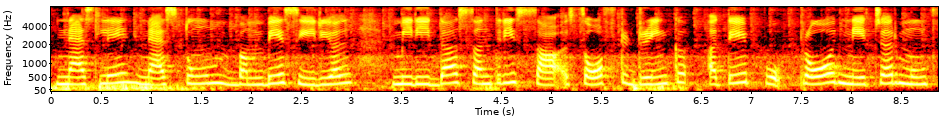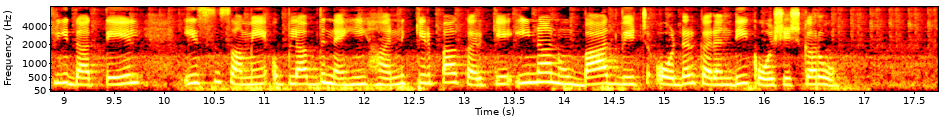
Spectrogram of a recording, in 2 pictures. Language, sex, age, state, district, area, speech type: Punjabi, female, 18-30, Punjab, Kapurthala, urban, read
